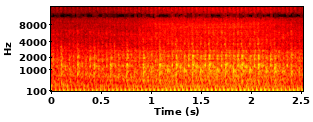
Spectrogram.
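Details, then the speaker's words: Jaguar/Land Rover 2.0L diesel idling with a fast, light rattling tick over its steady clatter, from a worn timing chain, a well-known common fault on this engine. "so if you listen to it that is to do with the timing train they are very common for it and they're well known"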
